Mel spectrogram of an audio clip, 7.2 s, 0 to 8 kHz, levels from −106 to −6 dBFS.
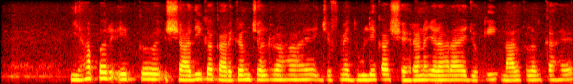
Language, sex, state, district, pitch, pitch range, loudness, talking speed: Hindi, male, Bihar, Sitamarhi, 170 Hz, 160-180 Hz, -34 LUFS, 190 wpm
